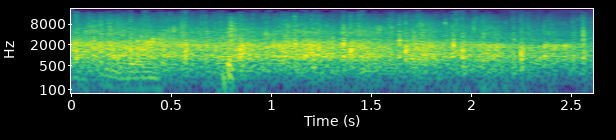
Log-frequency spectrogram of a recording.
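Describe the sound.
Applause from a church audience welcoming a guest speaker: dense, steady clapping fills the whole clip at an even loudness.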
